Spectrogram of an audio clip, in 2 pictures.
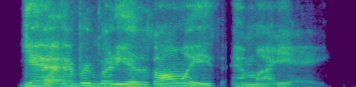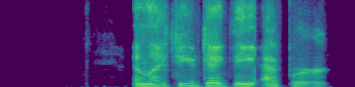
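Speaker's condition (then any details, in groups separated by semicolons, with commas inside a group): Brain injury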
